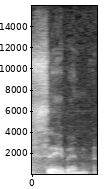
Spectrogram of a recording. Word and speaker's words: Sabin: for his own freedom saban for sobbing i like saban saban to me is i've heard it pronounced different ways i yes his name is saban oh he looks so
